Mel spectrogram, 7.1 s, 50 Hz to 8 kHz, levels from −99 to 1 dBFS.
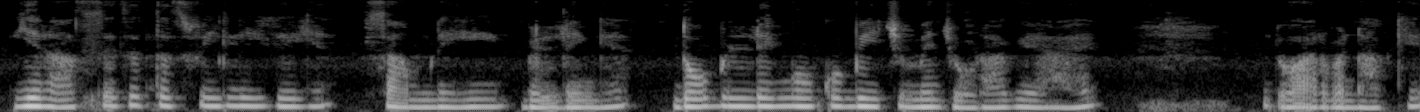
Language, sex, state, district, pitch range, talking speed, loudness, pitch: Hindi, female, Uttar Pradesh, Jalaun, 190-215 Hz, 195 wpm, -33 LUFS, 205 Hz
